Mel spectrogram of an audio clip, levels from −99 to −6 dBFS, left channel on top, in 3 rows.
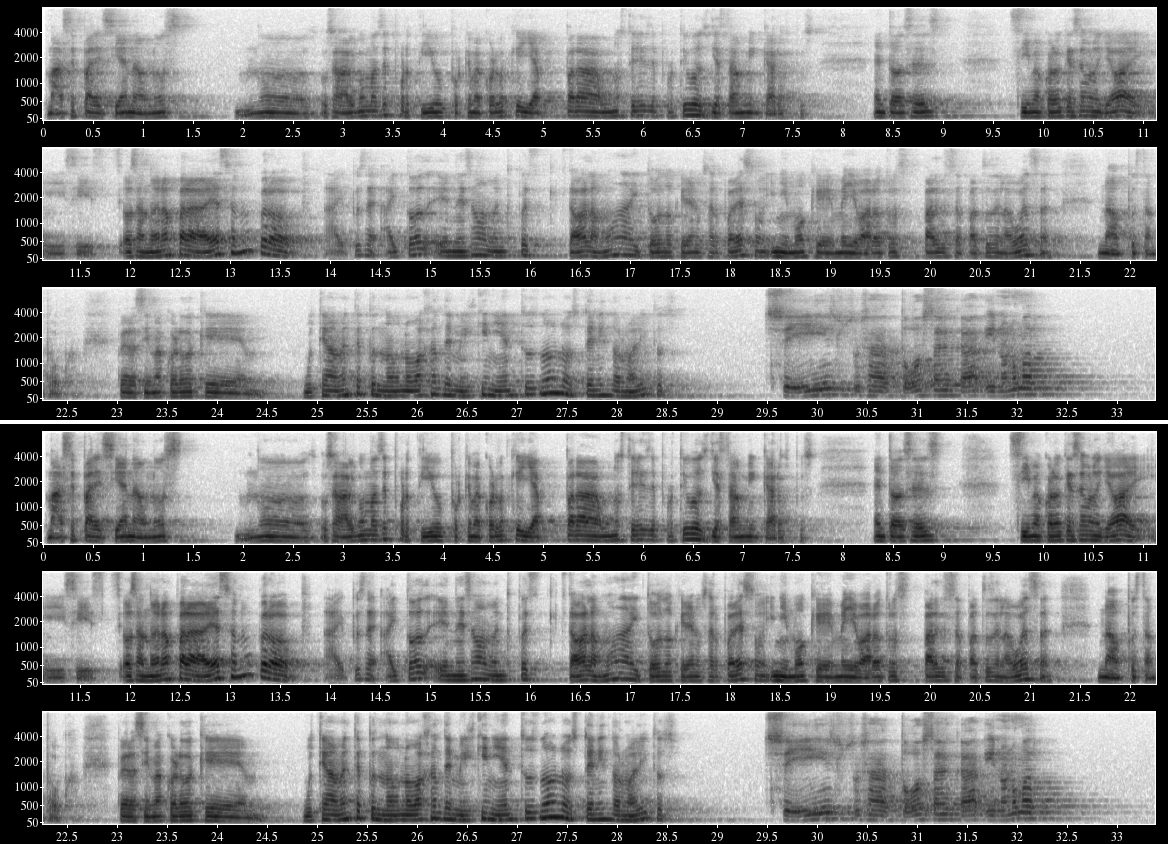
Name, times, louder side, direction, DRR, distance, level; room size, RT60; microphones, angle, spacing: voice 1, 0.0-1.4 1.9-7.7 8.3-9.0 9.2-9.4 9.7-13.7 13.9-16.1 16.4-24.5 24.9-28.6, right 3 dB, 85° right, 12 dB, 0.8 m, -23 dB
voice 2, 29.5-32.2, right 1 dB, 25° right, 3 dB, 2.9 m, -27 dB
24.5 x 21.0 x 6.3 m, 1.3 s
head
